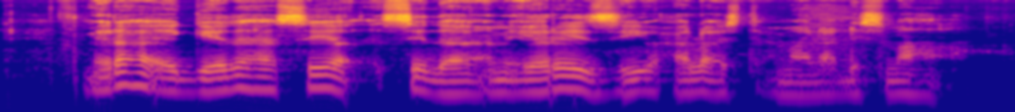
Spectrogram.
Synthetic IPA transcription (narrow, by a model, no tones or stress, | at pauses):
mɪɾɐɦɐɛːɡɛːðɐɦɐsɪðɐ̰ːmɐɛɾɛjziwɑħɑːlɔːɪst̪ʰɪʕmaːlaːɖɪsmɐɦɐ̰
